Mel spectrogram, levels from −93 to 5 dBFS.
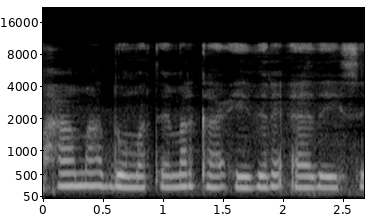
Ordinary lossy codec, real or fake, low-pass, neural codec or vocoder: none; real; 9.9 kHz; none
